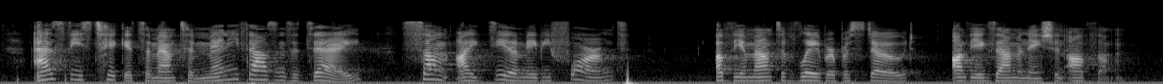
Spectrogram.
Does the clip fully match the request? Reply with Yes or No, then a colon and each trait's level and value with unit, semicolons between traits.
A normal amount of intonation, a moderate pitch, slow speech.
Yes: average, 3.2 semitones; medium, 165 Hz; slow, 130 wpm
